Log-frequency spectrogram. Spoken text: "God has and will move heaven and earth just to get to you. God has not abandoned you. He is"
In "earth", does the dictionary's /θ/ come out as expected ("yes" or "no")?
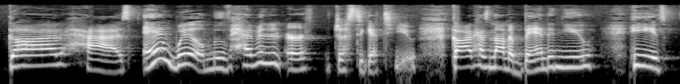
yes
